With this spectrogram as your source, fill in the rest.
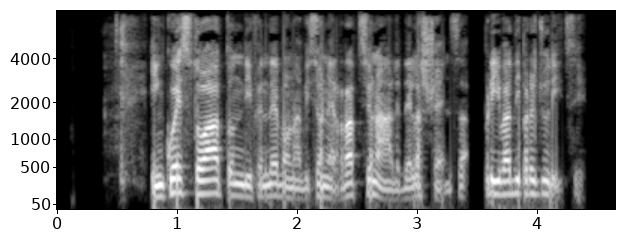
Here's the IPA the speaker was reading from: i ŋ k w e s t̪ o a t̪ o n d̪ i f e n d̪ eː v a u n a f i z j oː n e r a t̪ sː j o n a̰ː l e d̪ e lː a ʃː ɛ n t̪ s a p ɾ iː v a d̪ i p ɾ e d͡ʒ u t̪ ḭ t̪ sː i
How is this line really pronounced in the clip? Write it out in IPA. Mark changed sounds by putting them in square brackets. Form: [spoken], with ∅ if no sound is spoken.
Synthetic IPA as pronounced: i ŋ k w e s t̪ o a t̪ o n d̪ i f e n d̪ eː v a u n a [v] i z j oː n e r a t̪ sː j o n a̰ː l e d̪ e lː a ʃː ɛ n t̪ s a p ɾ iː v a d̪ i p ɾ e d͡ʒ u [d̪] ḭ t̪ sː i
